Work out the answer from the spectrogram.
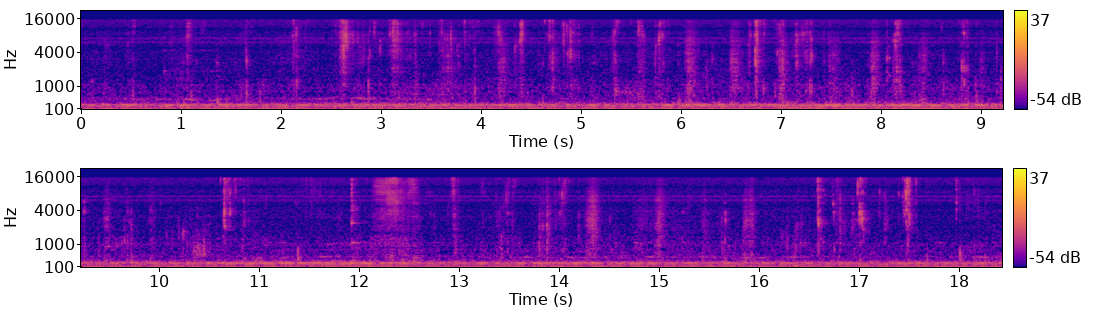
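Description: Close-miked mouth sounds of a person eating by hand: chewing and biting, a scatter of small wet clicks and smacks, over a steady low hum.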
